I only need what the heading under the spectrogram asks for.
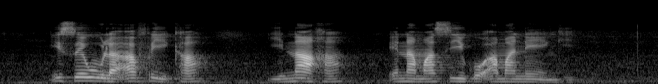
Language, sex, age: South Ndebele, male, 23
